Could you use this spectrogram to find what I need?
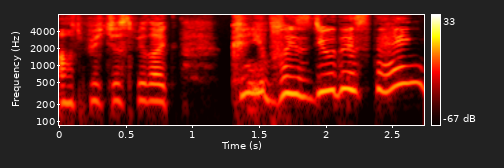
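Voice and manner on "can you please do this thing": short-fused, edgy, impatient, pitched up. Describing how they ask her to do things when tired, acting out being impatient. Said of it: "a bit more edgy, a bit more impatient".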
